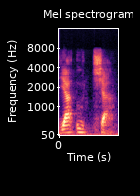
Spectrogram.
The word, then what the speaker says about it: Yautja: It's pronounced Yautja.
